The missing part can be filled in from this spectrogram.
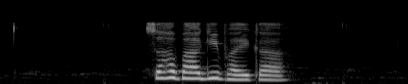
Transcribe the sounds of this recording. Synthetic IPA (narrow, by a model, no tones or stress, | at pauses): sʌɦʌbʱaɡibʱʌeka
